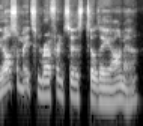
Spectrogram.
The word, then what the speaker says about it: Lyanna: Lyanna Lyanna um and he was saying like how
